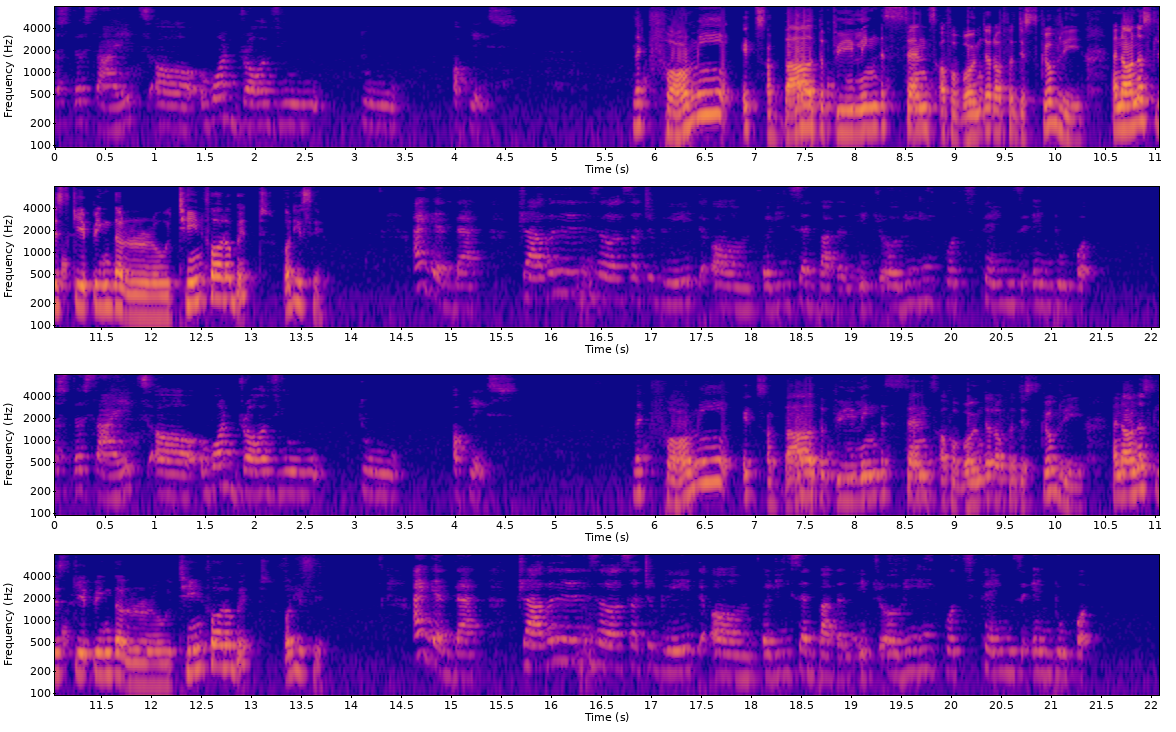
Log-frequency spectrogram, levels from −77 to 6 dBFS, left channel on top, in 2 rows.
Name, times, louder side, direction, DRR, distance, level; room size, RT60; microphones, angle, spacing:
voice 1, 0.0-2.7 3.1-3.4 4.0-4.6 13.5-13.6 14.4-21.3, right 5 dB, 40° right, 0.4 m, -35 dB
voice 2, 5.8-13.0 13.3-13.7, left 4 dB, 65° left, 0.4 m, -24 dB
3.8 x 2.2 x 3.4 m
head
